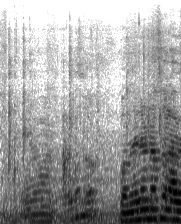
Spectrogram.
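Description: Speech only: voices talking in a room, with a drawn-out "mm-hmm" near the end.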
